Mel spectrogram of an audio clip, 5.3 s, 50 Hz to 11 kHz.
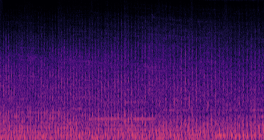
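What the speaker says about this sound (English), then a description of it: "and chopper number 2 comes through." A passenger helicopter in Workers & Resources: Soviet Republic flies nearby with a steady, loud rotor thump and a rough, rumbling engine roar that continues throughout, with no talk.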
